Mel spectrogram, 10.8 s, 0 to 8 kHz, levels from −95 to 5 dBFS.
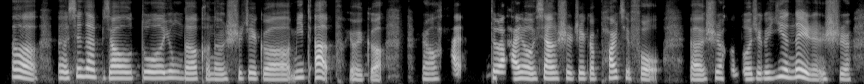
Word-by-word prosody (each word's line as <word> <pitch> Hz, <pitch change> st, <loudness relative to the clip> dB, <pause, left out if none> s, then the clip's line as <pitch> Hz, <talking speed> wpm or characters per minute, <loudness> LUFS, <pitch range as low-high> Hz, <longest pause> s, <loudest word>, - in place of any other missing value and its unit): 呃 230 Hz, -8 st, +4 dB, 0.2 s
呃， 225 Hz, -1 st, +1 dB
现 285 Hz, +5 st, 0 dB
在 275 Hz, -2 st, +5 dB
比 255 Hz, -3 st, -13 dB
较 220 Hz, 0 st, +3 dB
多 220 Hz, 0 st, +1 dB
用 230 Hz, -1 st, -2 dB
的 200 Hz, 0 st, +2 dB
可 -, -, -7 dB
能 185 Hz, -1 st, -3 dB
是 210 Hz, +1 st, -6 dB
这 210 Hz, -1 st, -1 dB
个 180 Hz, -3 st, +1 dB
Meetup， 245 Hz, 0 st, +3 dB, 0.2 s
有 185 Hz, -, -3 dB
一 170 Hz, -, -2 dB
个。 -, -, -2 dB, 0.5 s
然 195 Hz, -1 st, -4 dB
后 190 Hz, -, -2 dB, 0.2 s
还 -, -, 0 dB, 0.4 s
对， 230 Hz, -, +2 dB, 0.2 s
还 200 Hz, -1 st, +6 dB
有 205 Hz, -2 st, +3 dB
像 205 Hz, 0 st, +4 dB
是 210 Hz, -1 st, -3 dB
这 205 Hz, -1 st, -2 dB
个 195 Hz, -, -1 dB
Partiful， 225 Hz, +1 st, -1 dB, 0.4 s
呃， 175 Hz, -2 st, +1 dB
是 220 Hz, +3 st, -4 dB
很 215 Hz, -, -5 dB, 0.2 s
多 190 Hz, 0 st, 0 dB
这 200 Hz, -, -3 dB
个 210 Hz, +1 st, -1 dB
业 265 Hz, +6 st, +1 dB
内 255 Hz, 0 st, +5 dB
人 175 Hz, 0 st, -2 dB
士， 185 Hz, -2 st, -3 dB
215 Hz, 285 characters per minute, -22 LUFS, 195-230 Hz, 0.5 s, 还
